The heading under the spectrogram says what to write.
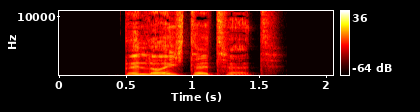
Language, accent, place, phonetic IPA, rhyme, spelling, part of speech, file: German, Germany, Berlin, [bəˈlɔɪ̯çtətət], -ɔɪ̯çtətət, beleuchtetet, verb, De-beleuchtetet.ogg
- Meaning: inflection of beleuchten: 1. second-person plural preterite 2. second-person plural subjunctive II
